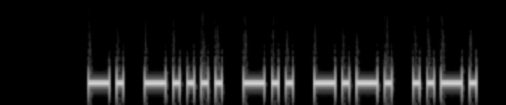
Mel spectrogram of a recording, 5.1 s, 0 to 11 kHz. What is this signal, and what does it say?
Morse code, heard as a keyed tone, about 17 wpm, 700 Hz. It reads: N6DCF
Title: USA Call Signs - 5 Characters - 2x Character Spacing - 17wpm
